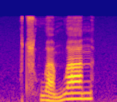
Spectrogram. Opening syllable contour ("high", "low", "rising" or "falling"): low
